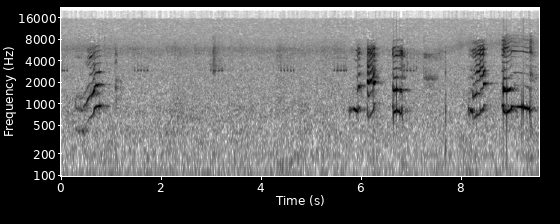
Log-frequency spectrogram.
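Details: A kitten's weird, funny noises: short, chirpy, upward-sweeping mews scattered through the recording, becoming quicker and clustered in the second half, with soft background hiss and faint ticks.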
